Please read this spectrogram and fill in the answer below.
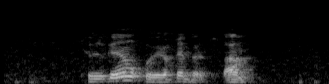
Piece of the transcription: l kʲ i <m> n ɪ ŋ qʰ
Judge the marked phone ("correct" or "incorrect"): incorrect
